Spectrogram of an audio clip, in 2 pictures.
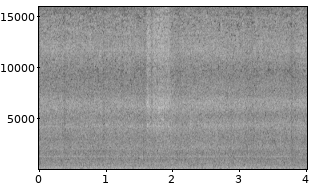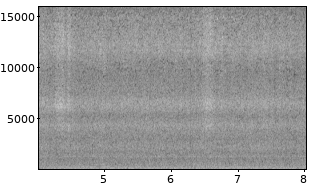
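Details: Cambridge direct-fired makeup air unit burner, after lockout on airflow from a misadjusted actuator/damper, now with airflow restored: even, steady low roar with no surging or cutting out; burner holding flame and firing normally.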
